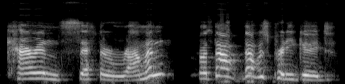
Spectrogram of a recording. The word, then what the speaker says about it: Sethuraman: So it's Karen Sethuraman. It's Karen Sethuraman, but that was pretty good, Joe.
